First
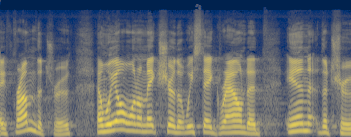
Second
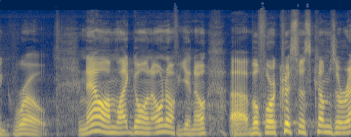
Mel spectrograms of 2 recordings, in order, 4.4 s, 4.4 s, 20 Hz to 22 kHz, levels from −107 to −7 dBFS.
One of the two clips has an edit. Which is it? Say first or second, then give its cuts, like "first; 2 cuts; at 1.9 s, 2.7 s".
second; 2 cuts; at 1.0 s, 2.2 s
